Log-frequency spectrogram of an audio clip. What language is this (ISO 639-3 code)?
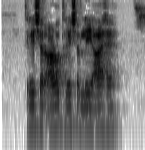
mve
